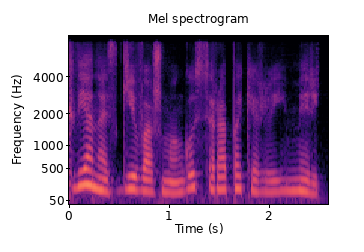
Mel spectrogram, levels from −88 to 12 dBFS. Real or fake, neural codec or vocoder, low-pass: fake; codec, 16 kHz, about 1 kbps, DyCAST, with the encoder's durations; 7.2 kHz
